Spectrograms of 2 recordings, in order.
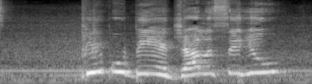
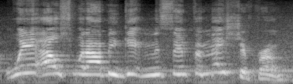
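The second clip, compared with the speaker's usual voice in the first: normal talking voice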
